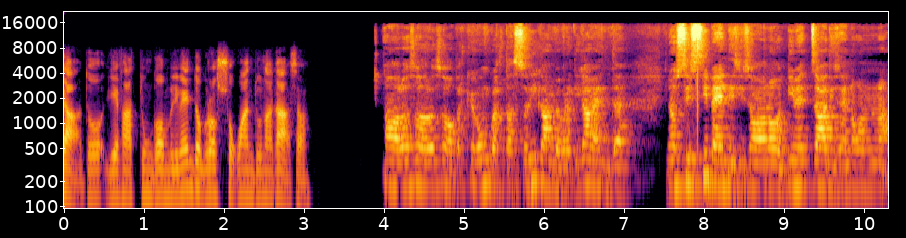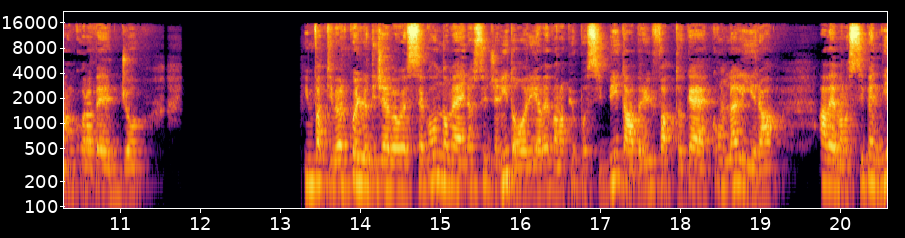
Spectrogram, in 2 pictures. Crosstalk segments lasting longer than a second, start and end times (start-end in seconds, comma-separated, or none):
none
